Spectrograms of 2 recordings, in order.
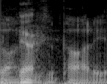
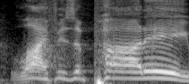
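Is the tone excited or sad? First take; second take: sad; excited. First: The voice is low, flat and sad. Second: The voice is high, lively and excited. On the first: "try saying it with a sad voice" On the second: "my voice was of a higher level and I was dancing around with a big smile on my face"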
